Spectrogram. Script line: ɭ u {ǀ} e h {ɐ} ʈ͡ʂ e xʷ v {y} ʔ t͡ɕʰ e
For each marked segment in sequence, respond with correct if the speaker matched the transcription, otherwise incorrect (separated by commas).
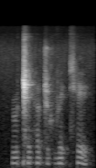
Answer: incorrect, correct, incorrect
